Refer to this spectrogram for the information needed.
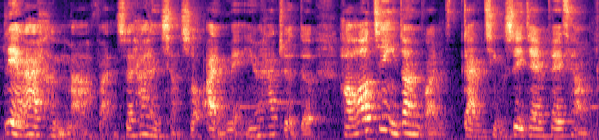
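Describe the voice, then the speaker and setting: Low-voiced young Taiwanese woman, roomy and distant. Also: big pitch swings, brisk, a little hiss or hum. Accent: Taiwanese Mandarin. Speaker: podcast host. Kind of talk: casual conversational storytelling. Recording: roomy echo, off-mic, music underneath.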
